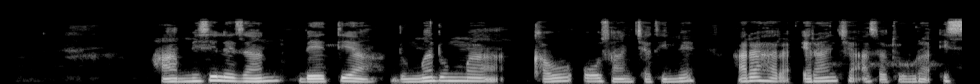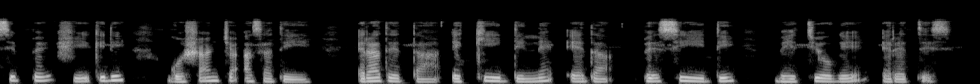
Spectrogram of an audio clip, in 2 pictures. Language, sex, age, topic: Gamo, male, 25-35, agriculture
